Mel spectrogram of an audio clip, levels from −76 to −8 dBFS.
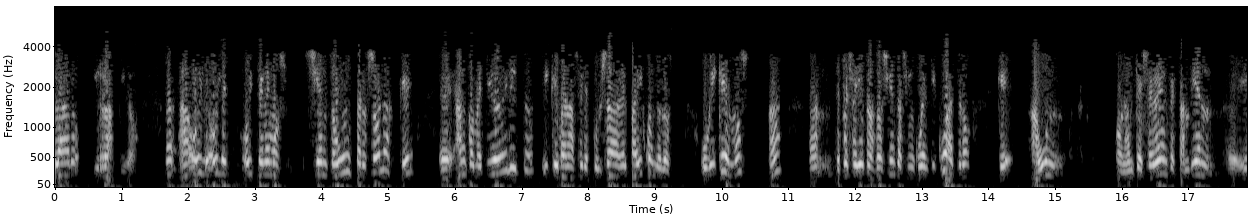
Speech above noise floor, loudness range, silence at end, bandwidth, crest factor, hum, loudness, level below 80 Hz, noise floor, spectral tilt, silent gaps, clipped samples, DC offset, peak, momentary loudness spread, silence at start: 45 dB; 2 LU; 0 s; 5.4 kHz; 16 dB; none; -29 LUFS; -62 dBFS; -73 dBFS; -8 dB/octave; none; under 0.1%; under 0.1%; -14 dBFS; 10 LU; 0 s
